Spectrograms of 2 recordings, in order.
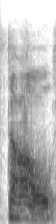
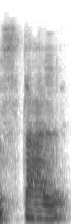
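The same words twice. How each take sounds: First: Stal with a hard dark l; Russian Stal meaning stood. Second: Stal with a soft palatal l; Russian stal meaning steel. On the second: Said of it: "meaning steel". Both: Shown as a demonstration.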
